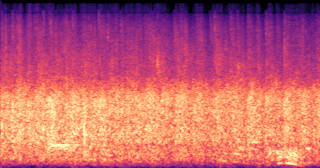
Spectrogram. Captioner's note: audience applauds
